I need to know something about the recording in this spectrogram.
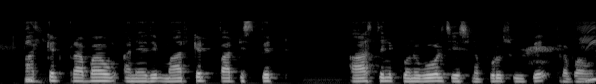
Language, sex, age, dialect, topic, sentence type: Telugu, male, 25-30, Central/Coastal, banking, statement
